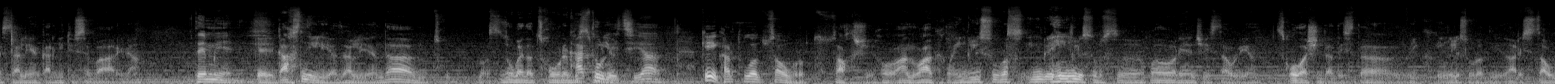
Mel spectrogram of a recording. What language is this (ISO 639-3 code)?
ron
